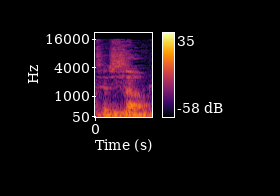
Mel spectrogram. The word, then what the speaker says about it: Tissot: I have a Tissot, but Tissot, Tissot. Tissot. Yeah, it's pronounced Tissot.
